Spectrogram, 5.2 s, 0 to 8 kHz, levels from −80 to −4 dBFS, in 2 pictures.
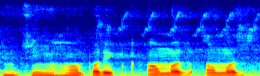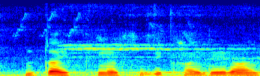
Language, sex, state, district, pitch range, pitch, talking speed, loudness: Hindi, male, Chhattisgarh, Bilaspur, 130-135 Hz, 130 Hz, 105 wpm, -19 LUFS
